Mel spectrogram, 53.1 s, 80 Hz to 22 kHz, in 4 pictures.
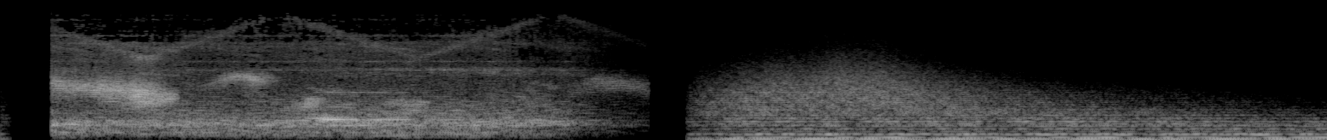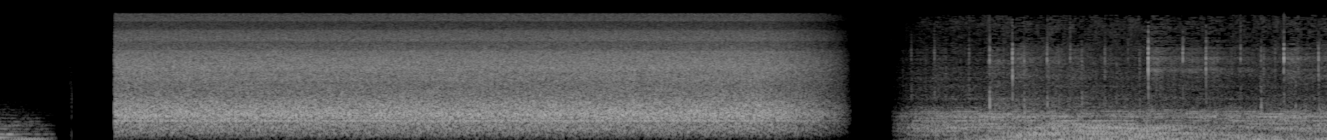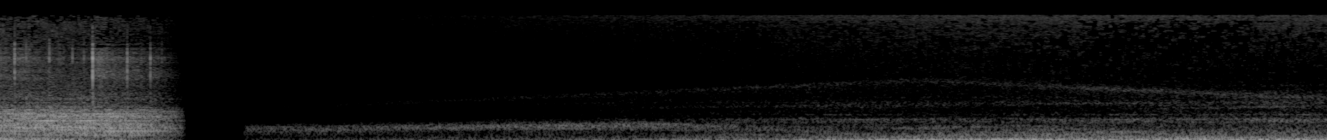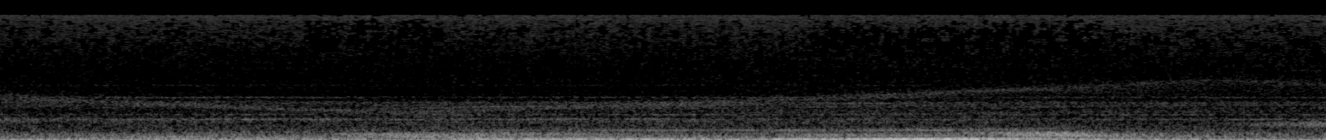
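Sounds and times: synthetic rushing noise: 0:00.5 - 0:04.6, 0:14.4 - 0:21.8
low rumbling ambient drone: 0:29.4 - 0:53.0.

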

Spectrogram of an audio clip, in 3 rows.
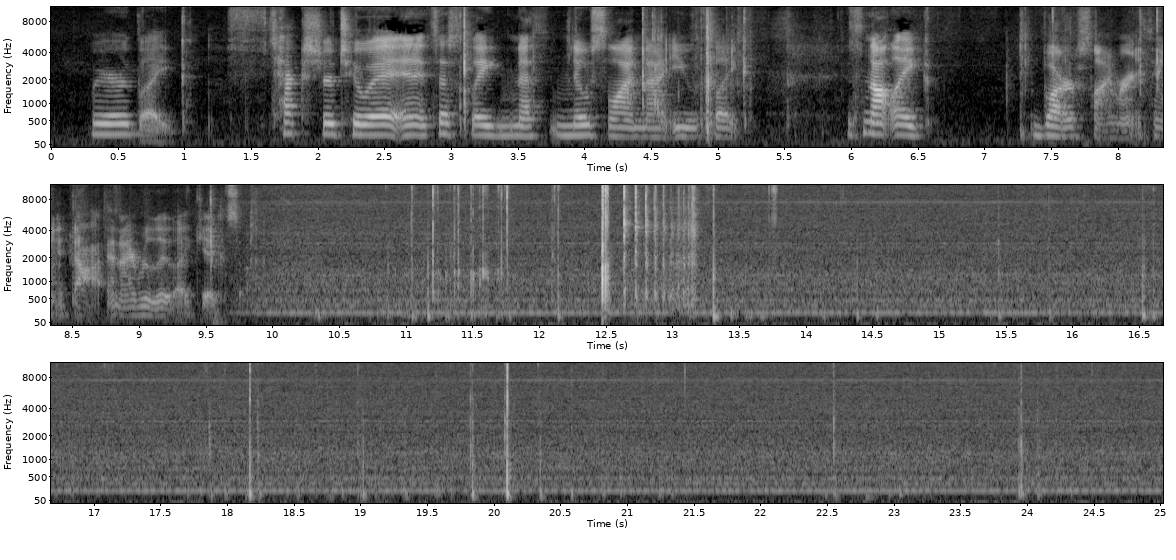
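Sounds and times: steady low hum: 0:09.8 - 0:25.0.

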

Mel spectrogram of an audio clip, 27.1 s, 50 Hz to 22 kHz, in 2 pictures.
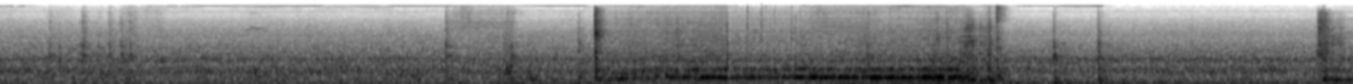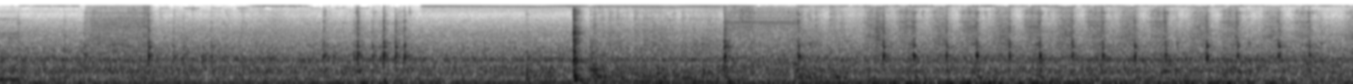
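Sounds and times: printer motor hum: 0:03.0 - 0:11.2, 0:13.2 - 0:17.0, 0:17.7 - 0:27.0.

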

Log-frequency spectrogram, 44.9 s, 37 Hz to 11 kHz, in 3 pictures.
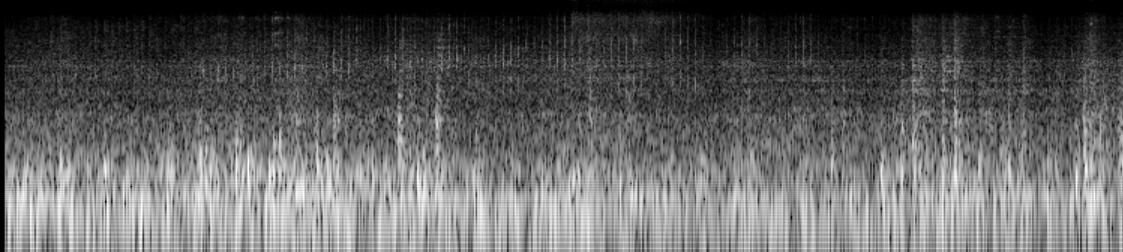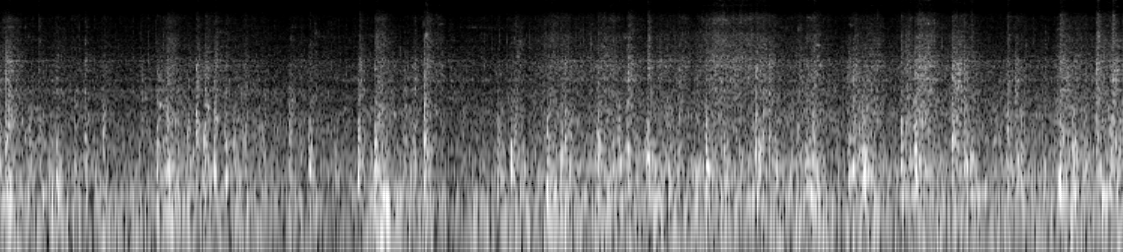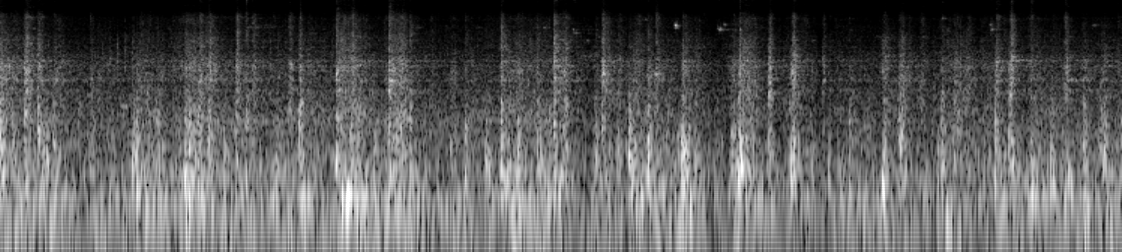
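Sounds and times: train running rumble: 0:00.1 - 0:44.9
train wheels clacking over rail joints: 0:00.1 - 0:44.9.

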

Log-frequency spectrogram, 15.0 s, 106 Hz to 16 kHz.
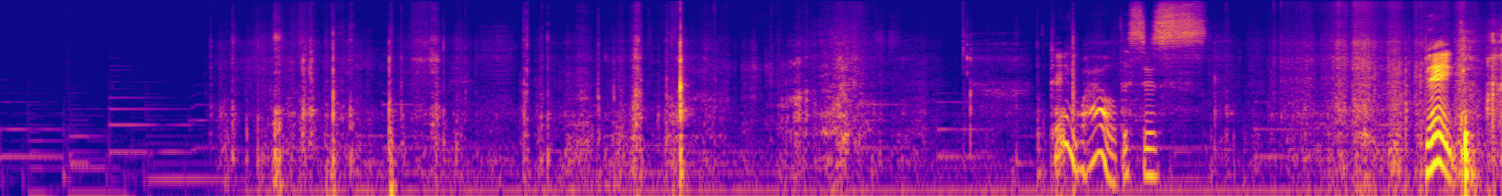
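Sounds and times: hands tapping and scraping cardboard: 0:02.1 - 0:07.0, 0:12.2 - 0:15.0
cardboard lid rustling: 0:02.1 - 0:09.4, 0:12.0 - 0:15.0.

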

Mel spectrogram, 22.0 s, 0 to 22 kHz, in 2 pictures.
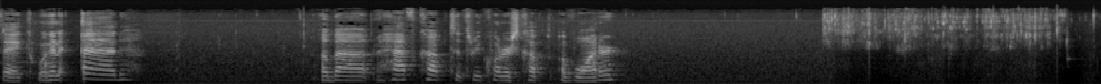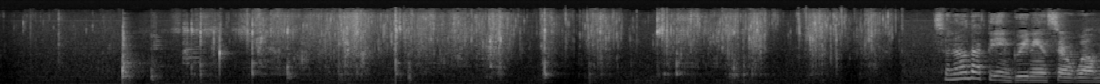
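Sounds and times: spoon stirring wet sauce: 0:08.2 - 0:20.0.

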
